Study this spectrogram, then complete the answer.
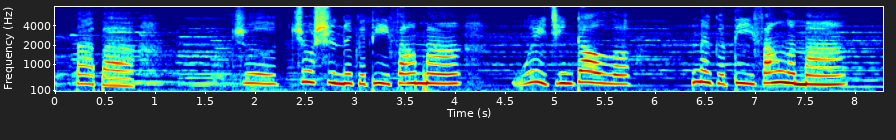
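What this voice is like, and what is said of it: Low, slightly trembling voice. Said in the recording (Chinese): “她用低而微颤的声音说”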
